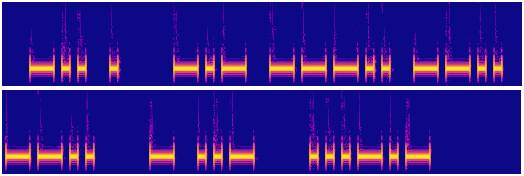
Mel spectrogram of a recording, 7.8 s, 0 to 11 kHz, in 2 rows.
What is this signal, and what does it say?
Morse code, heard as a keyed tone, about 20 wpm, 700 Hz. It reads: DE K8ZZ TU <SK>
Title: Practice QSO - Exchange 4 - Ending - 20wpm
